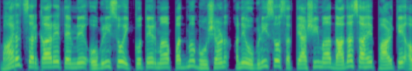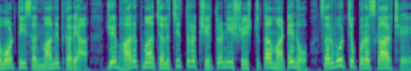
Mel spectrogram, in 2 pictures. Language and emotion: Gujarati, neutral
